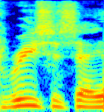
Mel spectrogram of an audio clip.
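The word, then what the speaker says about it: Risacher: with like foreign names, especially when it's spelled as it is with an R-I-C-H, but it's pronounced Ricochet.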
